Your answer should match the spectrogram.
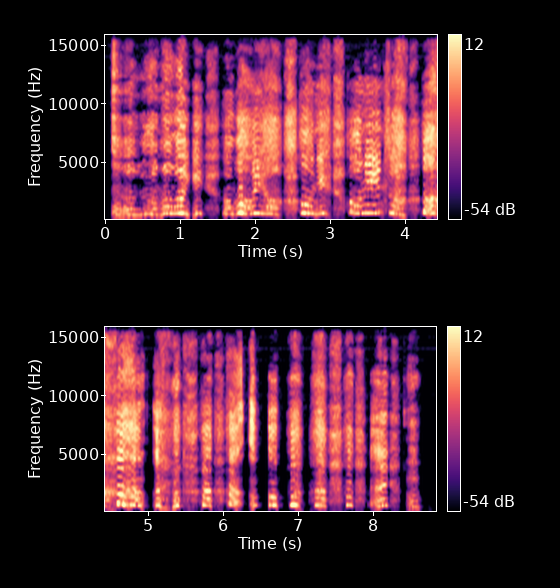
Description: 喘ぎ; すごすぎて、お兄ちゃんと何度も読んじゃう系; ステレオ

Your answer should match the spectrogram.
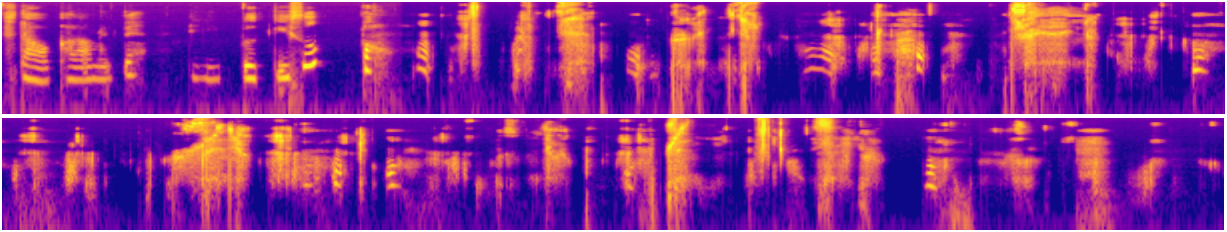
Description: キス 舌を絡めてディープキス; モノラル; ループで楽しむ！シェフの気まぐれ抜き抜きコース

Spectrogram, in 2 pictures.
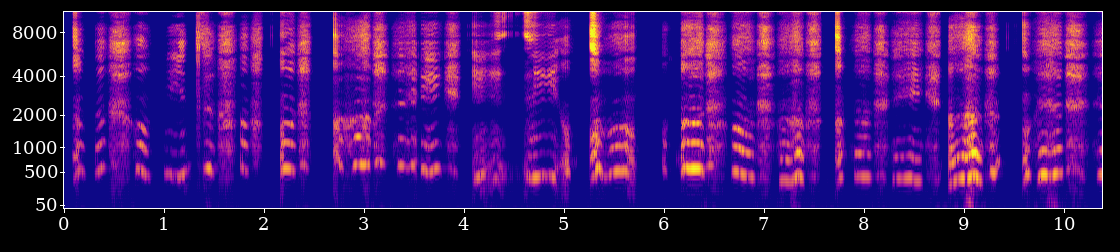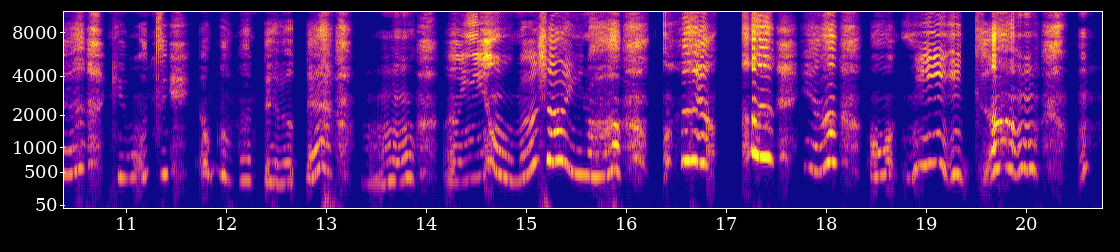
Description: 喘ぎ 気持ちよすぎて 甘えちゃう; ステレオ

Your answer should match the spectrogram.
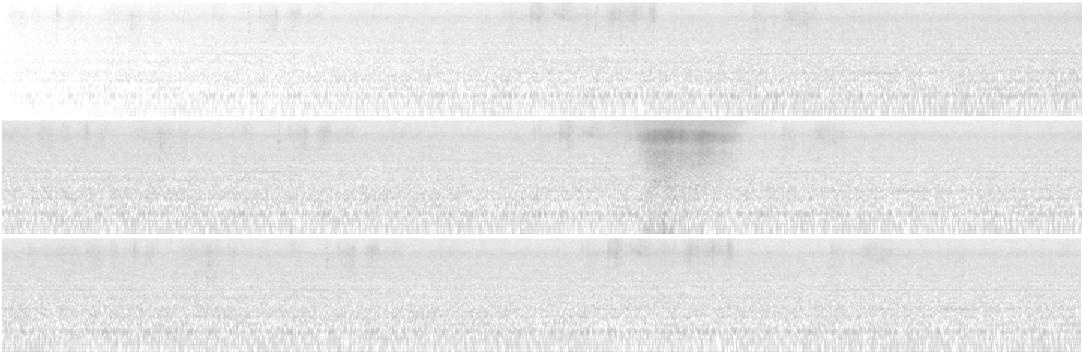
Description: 耳かき（左）ASMR; ご奉仕らぶらぶ耳かき（左）

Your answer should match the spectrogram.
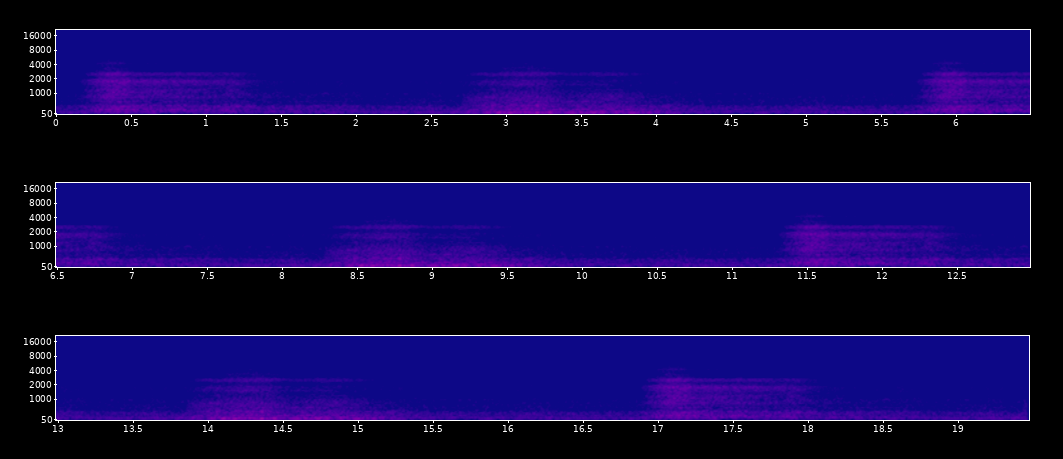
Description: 寝息トラック, ASMR

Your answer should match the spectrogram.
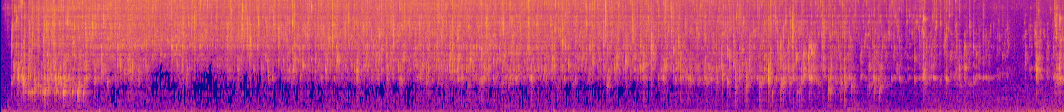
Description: ちょぼぼしょーおしっこ

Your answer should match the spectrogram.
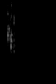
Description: しぶき 短, ぴゅっ 短め

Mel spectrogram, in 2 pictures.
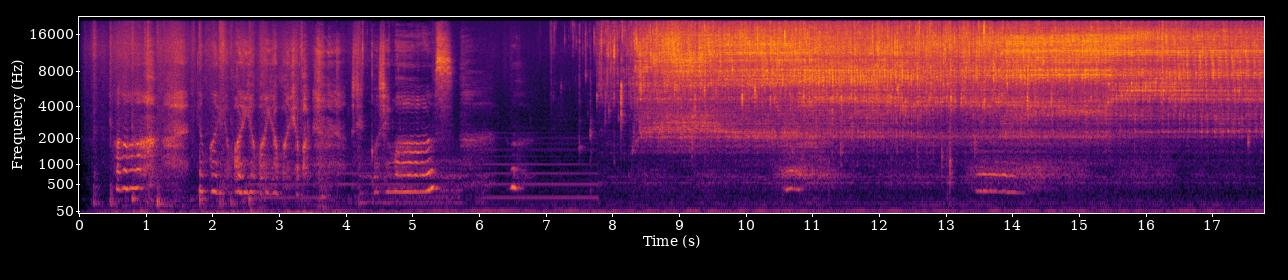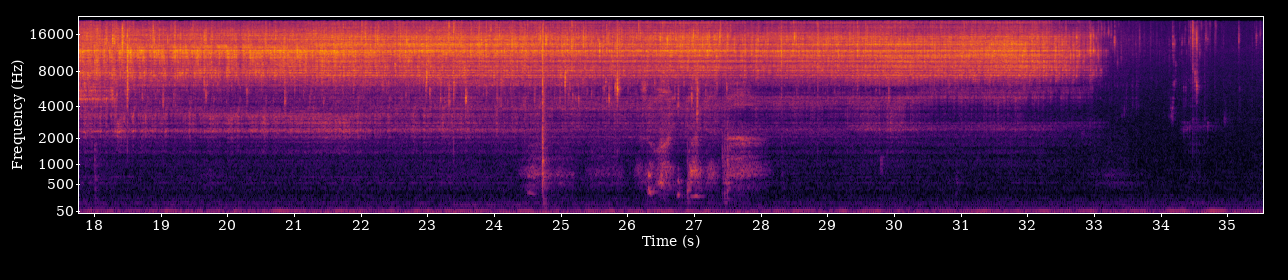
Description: お家でおしっこ我慢！もう限界！かけこみおしっこ！ 放尿目ですッ！, ASMR

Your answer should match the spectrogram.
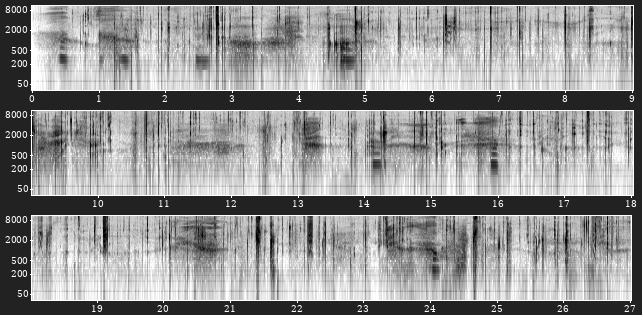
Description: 耳舐め エンドレス, ASMR

